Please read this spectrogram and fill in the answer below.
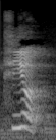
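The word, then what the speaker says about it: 시옷: Cara bacanya P atau B. Terus ada ini siut.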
